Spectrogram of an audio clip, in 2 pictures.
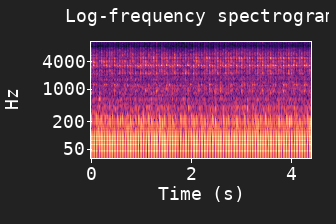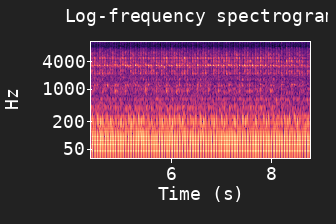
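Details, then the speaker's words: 1931 Ford Model A engine, first run in several years after cleaning tarnished points, freeing a stuck carburetor float and resetting timing, idle lowered: low, even idle thump, steady exhaust beat, no knocks or misses; normal idle. "Sounds good. Has a nice model a sound out of the uh exhaust."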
